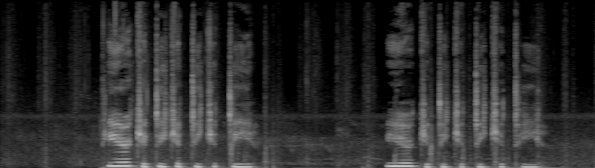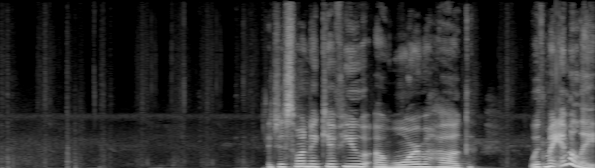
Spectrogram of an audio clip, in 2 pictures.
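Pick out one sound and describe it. A young woman speaks with animation, close into a microphone.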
